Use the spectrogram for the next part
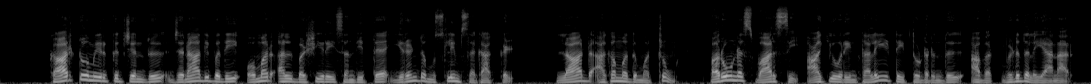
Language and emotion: Tamil, neutral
